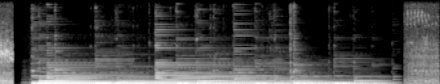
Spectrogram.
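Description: Strummed acoustic guitar plays steady chords, with no animal sound heard.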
